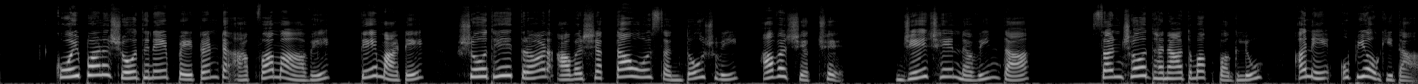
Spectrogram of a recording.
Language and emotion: Gujarati, neutral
